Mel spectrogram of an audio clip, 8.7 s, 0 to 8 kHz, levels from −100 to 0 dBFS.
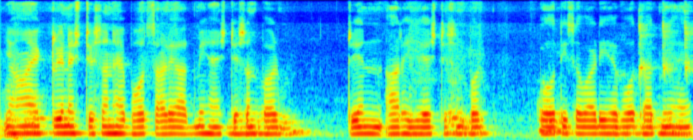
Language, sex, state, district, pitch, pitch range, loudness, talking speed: Maithili, male, Bihar, Supaul, 145 Hz, 140-150 Hz, -16 LUFS, 165 wpm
